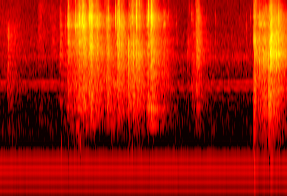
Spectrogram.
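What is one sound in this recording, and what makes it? Fabric rustles as it is handled close by.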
